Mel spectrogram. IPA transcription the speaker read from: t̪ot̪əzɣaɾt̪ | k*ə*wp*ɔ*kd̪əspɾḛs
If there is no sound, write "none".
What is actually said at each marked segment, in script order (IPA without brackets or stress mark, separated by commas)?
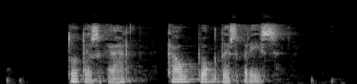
a, ɔ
